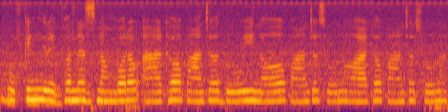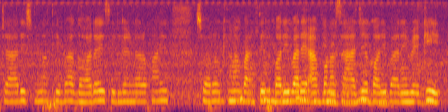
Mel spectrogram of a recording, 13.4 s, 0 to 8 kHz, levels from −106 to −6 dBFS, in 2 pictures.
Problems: background sounds at intervals, background conversations at intervals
